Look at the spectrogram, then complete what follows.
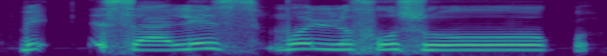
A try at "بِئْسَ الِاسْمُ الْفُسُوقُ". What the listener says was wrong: فسوق، قاف کی پیش بھی پڑھنی ہے آپ نے، وقف نہیں کرنا. اچھا بئس میں حمزہ کو آپ جھٹکا دیں گے، مگر لام کو آپ نے نہیں ہلانا، لام میں جھٹکا نہیں. بئس الاسم الفسوق.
